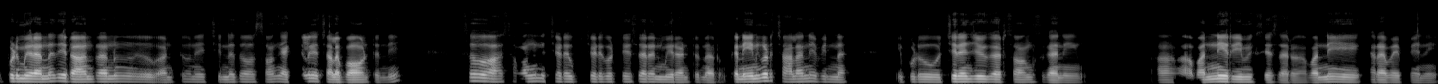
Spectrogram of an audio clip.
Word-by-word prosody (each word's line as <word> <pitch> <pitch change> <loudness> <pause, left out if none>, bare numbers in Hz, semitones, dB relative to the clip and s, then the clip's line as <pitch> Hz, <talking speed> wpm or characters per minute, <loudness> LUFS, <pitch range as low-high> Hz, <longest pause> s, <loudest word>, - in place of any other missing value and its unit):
ఇప్పుడు 145 - +1
మీరన్నది 135 +3 +6
రాను 120 0 +5
రాను 130 0 +2 0.5
అంటూనే 120 +2 -12
చిన్నదో. 115 +1 -8
ఆ - - -15
సాంగ్ 120 +3 -7
యాక్చల్‌గా 140 +4 -2
చాలా 115 - +5
బావుంటుంది. 110 0 +1 0.7
సో, 165 - -3 0.2
ఆ - - -3
సాంగ్‌ని 140 +2 -6
చెడ 135 -2 -4 0.2
చెడగొట్టేసారని 125 -1 -4
మీరంటున్నారు. 110 -1 -4
కానీ 120 - +2
నేను 135 +1 +5
గూడా 165 +1 +4
చాలానే 130 +3 -1
విన్న. 120 -2 -7 0.6
ఇప్పుడు 120 -1 -7 0.2
'చిరంజీవి' 130 -1 +5
గారి 115 - +1
సాంగ్స్ 110 0 -5
గానీ, 100 -1 -1 0.9
ఆహ్, 105 0 -7
అవన్నీ 120 +5 +5
రీమిక్స్ 115 -1 -1
చేసారు. 100 -1 -6
అవన్నీ 110 +4 -1 0.3
ఖరాబైపోయినాయి. 105 -2 -5
120 Hz, 140 wpm, -26 LUFS, 110-130 Hz, 0.9 s, మీరన్నది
